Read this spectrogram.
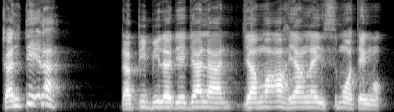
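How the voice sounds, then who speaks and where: A man's voice: a little high, moderate pace, fairly bright tone. A man with a Malaysian Malay accent preaching a sermon, telling stories animatedly and acting out the dialogue. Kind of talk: storytelling sermon.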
